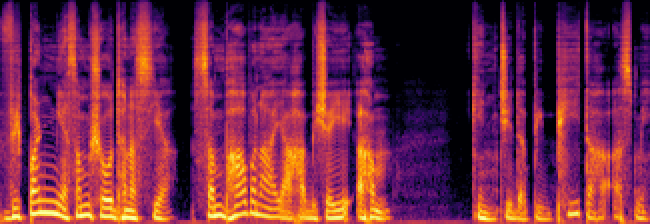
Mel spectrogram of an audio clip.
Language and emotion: Sanskrit, fearful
